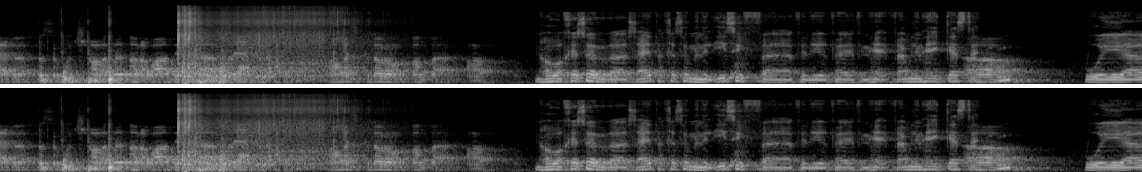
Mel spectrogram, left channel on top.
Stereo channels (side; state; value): both; identical; correlation 1.00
